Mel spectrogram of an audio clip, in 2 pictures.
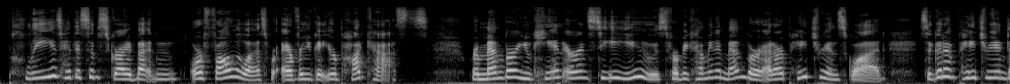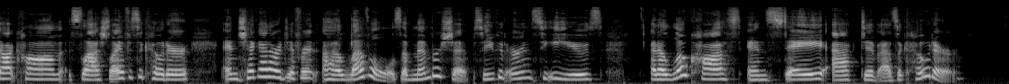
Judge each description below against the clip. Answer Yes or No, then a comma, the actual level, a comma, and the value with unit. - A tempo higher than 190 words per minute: No, average, 175 wpm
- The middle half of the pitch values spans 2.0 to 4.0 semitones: No, average, 4.5 semitones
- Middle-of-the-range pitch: No, very high, 260 Hz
